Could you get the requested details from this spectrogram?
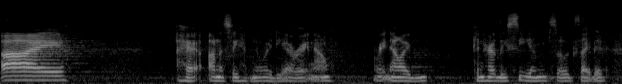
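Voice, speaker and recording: In a room with audible echo, a woman speaks at a moderate pace with long, frequent pauses. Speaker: audience member. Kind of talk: on-stage conversation. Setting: stage with audience. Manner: halting.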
